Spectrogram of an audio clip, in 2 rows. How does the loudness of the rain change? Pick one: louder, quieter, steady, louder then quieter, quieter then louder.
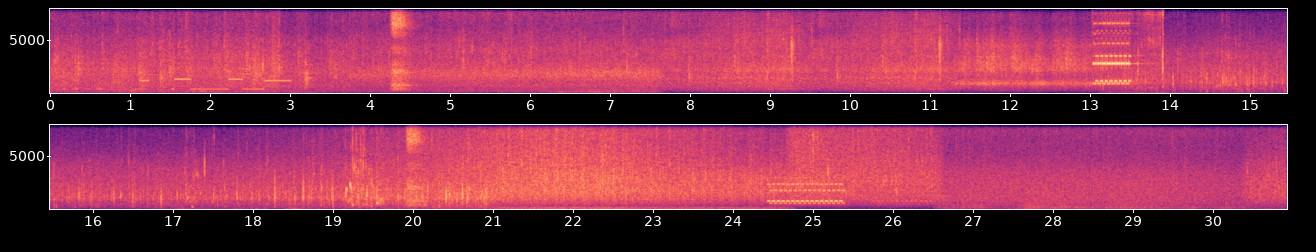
louder then quieter.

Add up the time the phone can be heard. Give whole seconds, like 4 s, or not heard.
5 s.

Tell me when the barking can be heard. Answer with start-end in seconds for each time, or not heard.
4.2-4.7, 19.9-20.3.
